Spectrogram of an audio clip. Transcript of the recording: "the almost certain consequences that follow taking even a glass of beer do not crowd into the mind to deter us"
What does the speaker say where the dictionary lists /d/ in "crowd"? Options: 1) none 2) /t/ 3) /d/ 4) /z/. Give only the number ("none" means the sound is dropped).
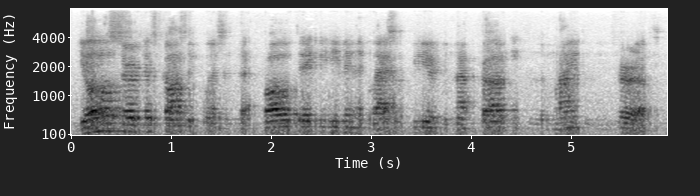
1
